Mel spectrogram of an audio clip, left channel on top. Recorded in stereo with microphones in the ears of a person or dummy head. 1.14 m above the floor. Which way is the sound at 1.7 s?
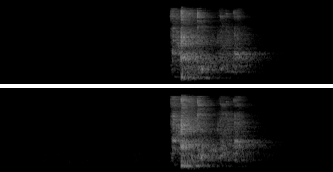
5° left (ahead or behind).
